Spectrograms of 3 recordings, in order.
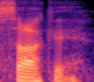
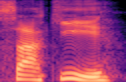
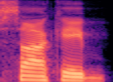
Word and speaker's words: sake: topic of our episode I believe it's pronounced sake oh okay I get it um yeah yeah we're talking about sake not sake not saki sake saki Bob now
